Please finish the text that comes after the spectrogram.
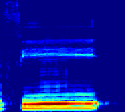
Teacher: یا ساکن سے پہلے زیر آ جائے تو یا مدہ ہوتا ہے، اس کو ایک الف کھینچ کے پڑھنا ہوتا ہے۔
